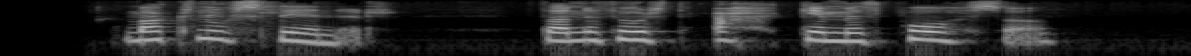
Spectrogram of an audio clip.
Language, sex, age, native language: Icelandic, female, 13, Icelandic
